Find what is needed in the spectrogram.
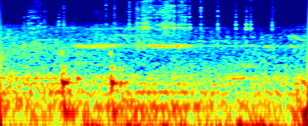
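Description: Spinning reel being cranked against a hooked, fighting smallmouth bass, a rapid fine ticking over the low noise of water and wind on the microphone.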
